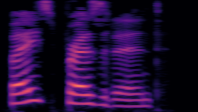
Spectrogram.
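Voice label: "vice president", British English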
